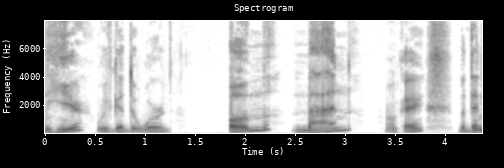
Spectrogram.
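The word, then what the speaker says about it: homme: we've get the word om man okay but then it start with Ash as in French Ash is not pronounced so the first sound that we hear is O Okay and then it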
